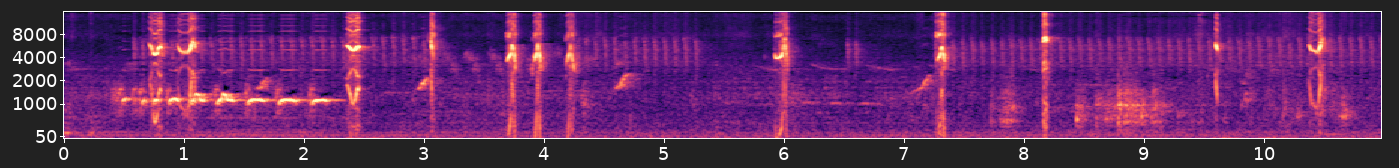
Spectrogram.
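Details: Sunbird song used as a tutor recording for songbirds: an opening quick chattering trill, then scattered high, sharp, piercing chips and doubled notes spaced irregularly across the phrase, in otherwise quiet surroundings.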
